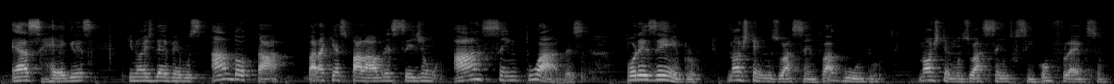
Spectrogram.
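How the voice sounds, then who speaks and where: Brazilian man teaching with rhetorical questions. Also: on the high side. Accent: Brazilian Portuguese. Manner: asks many rhetorical questions and addresses viewers as "meu povo". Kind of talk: lesson explanation to camera.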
